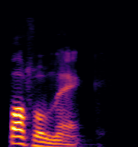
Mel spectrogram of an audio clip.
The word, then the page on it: bottleneck: anglais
